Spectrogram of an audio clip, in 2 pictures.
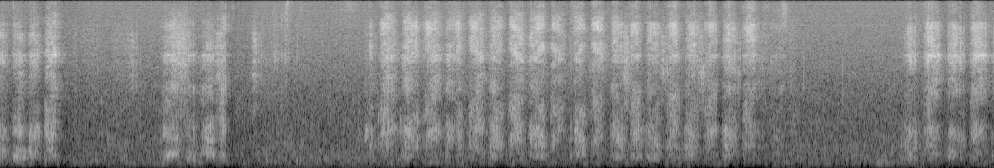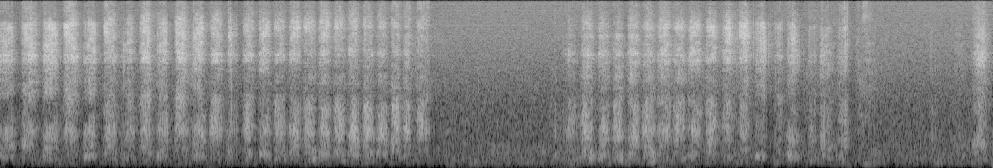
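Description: A thin white emery board is drawn back and forth across the edge of a fingernail in continuous filing strokes. The result is a dry, bright, raspy scratching that comes in fast, steady runs, separated by brief quiet pauses.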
